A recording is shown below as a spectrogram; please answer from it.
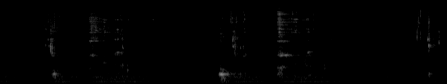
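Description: Faint trickles and small splashes of cold water being spooned by the tablespoon into a plastic blender cup, in four short spells.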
